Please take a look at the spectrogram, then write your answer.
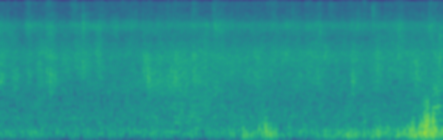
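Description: Heavy monsoon rain pours in a dense, steady hiss on surfaces, with a few louder splashes and thumps close by near the end and no speech.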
